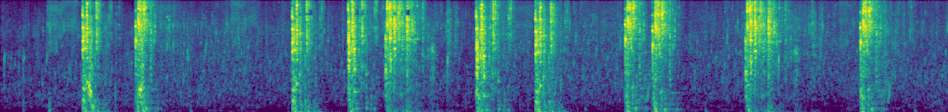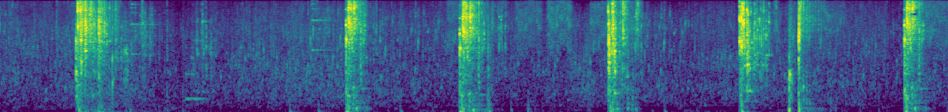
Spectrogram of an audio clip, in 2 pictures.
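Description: Sharp blows strike again and again at an uneven pace.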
